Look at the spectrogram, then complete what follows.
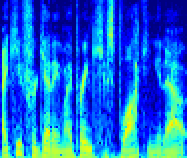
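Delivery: normal talking voice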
